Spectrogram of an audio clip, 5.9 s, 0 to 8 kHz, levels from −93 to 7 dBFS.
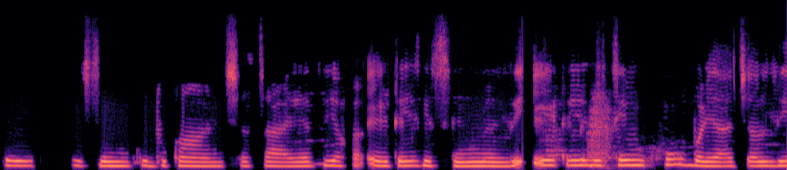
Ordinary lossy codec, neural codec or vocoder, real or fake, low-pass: none; none; real; 7.2 kHz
